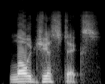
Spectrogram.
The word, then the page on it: logistics: American English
